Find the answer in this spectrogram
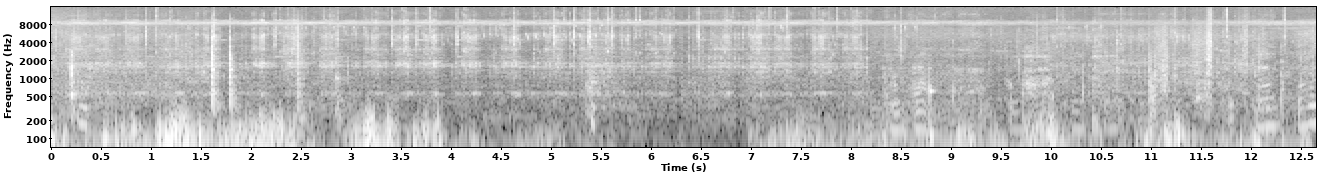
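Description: Fishing reel clicking as line is wound in against a hooked Nile perch, with dull low rumbles coming and going.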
